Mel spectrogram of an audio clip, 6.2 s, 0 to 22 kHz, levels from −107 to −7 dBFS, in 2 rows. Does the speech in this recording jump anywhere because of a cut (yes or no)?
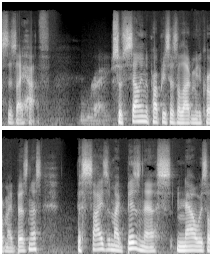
no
